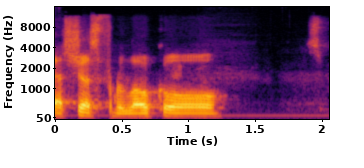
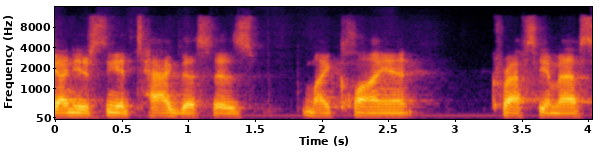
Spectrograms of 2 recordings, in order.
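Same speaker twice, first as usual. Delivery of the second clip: usual speaking voice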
